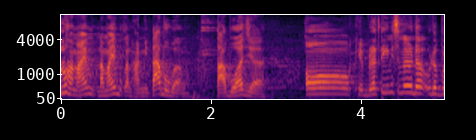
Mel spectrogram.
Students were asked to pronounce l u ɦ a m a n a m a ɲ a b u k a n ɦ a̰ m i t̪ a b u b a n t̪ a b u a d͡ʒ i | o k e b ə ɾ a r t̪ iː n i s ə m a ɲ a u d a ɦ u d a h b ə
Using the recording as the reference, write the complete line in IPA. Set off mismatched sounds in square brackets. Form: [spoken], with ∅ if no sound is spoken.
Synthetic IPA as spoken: l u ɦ a m a n a m a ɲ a b u k a n ɦ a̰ m i t̪ a b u b a [ŋ] t̪ a b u a d͡ʒ [a] | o k e b ə ɾ a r t̪ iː n i s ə m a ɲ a u d a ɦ u d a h b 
